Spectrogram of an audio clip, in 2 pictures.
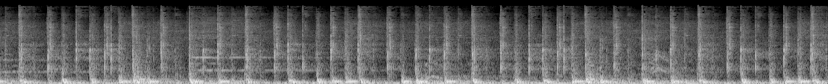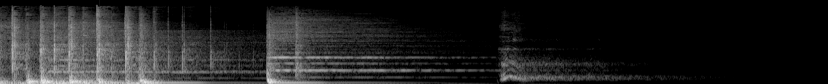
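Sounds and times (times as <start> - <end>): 
drums: 0.0 - 10.1.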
